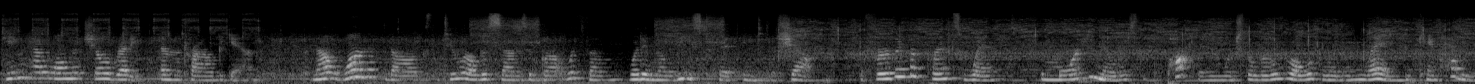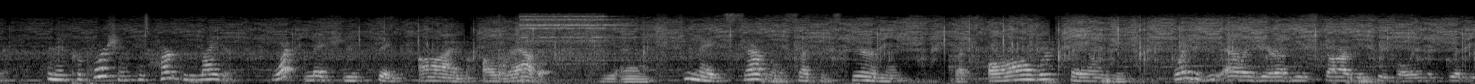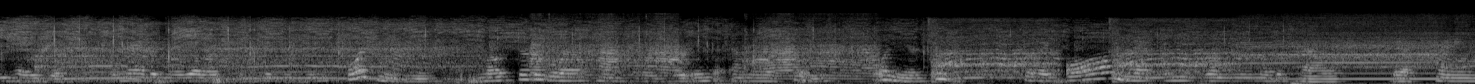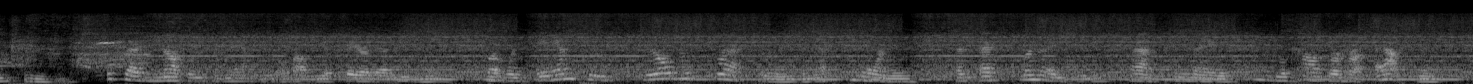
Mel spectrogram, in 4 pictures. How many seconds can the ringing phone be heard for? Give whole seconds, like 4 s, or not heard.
2 s.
